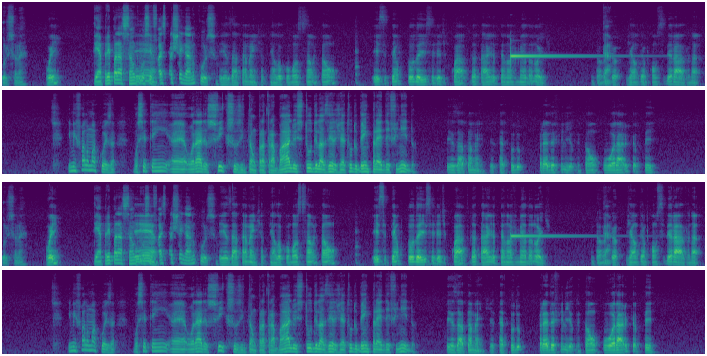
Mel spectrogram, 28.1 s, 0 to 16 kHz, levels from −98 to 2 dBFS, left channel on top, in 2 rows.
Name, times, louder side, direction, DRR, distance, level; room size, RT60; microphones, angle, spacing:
voice 1, 0.0-0.5 1.8-4.3 12.0-12.2 15.1-16.3 16.7-22.3, left 3 dB, 20° left, 0.4 m, -36 dB
voice 2, 2.6-3.1 4.3-6.7 7.4-10.8 11.9-13.9 23.0-24.5 24.8-27.1, right 4 dB, 70° right, 0.9 m, -36 dB
Piano, 10.2-12.1, left 6 dB, 80° left, 1.3 m, -36 dB
11.0 x 7.0 x 3.5 m
head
